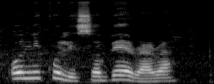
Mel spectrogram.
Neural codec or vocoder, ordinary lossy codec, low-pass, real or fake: none; none; none; real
